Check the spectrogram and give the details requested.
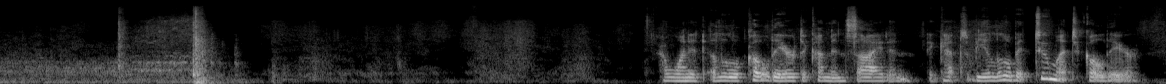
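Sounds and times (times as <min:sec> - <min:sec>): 
door swinging shut with a sharp thump: 0:01.2 - 0:02.5
faint shuffling movement: 0:02.5 - 0:11.6
speech: 0:06.6 - 0:11.5.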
